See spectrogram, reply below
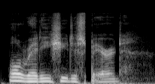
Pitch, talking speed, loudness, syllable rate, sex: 135 Hz, 115 wpm, -15 LUFS, 6.1 syllables/s, male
